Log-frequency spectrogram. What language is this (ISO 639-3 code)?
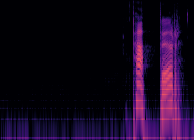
swe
